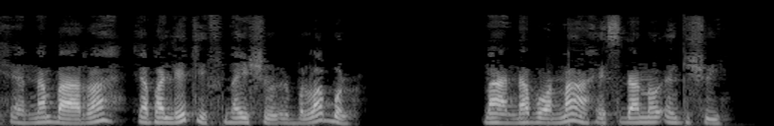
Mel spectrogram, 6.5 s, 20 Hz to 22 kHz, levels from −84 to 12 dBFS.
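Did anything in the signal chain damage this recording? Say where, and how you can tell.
Yes, at the codec stage: the speech is dull throughout, with nothing above 13.3 kHz plus warbly, smeared sibilants, likely AAC compression at a low bitrate near 32 kbps, not a plain low-pass filter.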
